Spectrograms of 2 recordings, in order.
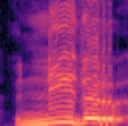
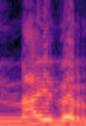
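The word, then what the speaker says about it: neither: तीसरे को देखे, नीदर नार, या फिर आप कह सकते हैं नाइदर नार, both are correct pronunciations, right.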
